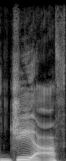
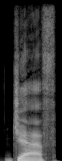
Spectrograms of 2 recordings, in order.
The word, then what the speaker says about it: Geoff: Last week I referred to one of the suspects as Geoff because his name was spelled Geoff. But guess what? Silly me, it's actually pronounced Jeff.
